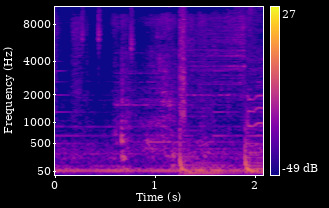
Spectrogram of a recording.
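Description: Background instrumental beat: held tones over a steady bass, with a regular hit roughly every 0.6 seconds.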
